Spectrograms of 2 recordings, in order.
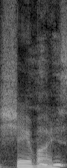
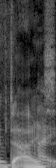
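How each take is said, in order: First: No d sound is heard after shave. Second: A d sound is heard after shave. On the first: The speaker calls it right. "It's shave ice" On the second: The speaker calls it wrong. "There's no D. It's not shaved"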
